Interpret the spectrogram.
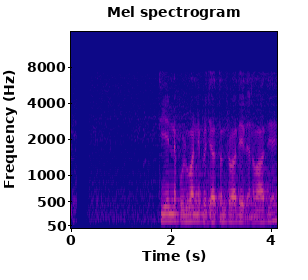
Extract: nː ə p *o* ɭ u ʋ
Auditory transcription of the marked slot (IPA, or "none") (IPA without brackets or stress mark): u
